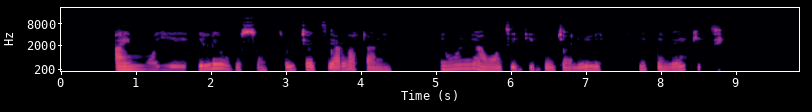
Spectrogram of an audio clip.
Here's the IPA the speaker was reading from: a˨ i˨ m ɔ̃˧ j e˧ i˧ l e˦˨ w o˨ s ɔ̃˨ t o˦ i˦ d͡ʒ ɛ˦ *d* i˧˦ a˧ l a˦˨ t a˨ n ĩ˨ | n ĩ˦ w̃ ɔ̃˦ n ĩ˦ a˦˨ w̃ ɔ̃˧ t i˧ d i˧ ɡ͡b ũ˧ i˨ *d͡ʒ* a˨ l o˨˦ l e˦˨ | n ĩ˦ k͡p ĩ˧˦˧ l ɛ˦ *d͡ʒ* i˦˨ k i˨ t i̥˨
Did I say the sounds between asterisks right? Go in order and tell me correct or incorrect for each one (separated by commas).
incorrect, correct, incorrect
